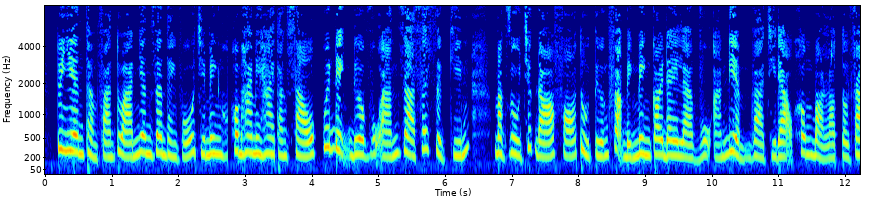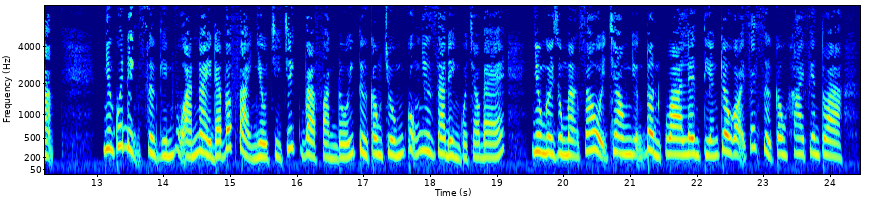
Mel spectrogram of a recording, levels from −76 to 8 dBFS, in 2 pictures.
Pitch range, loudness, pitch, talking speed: 220-270 Hz, -24 LUFS, 245 Hz, 240 wpm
